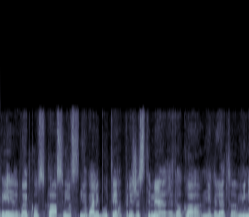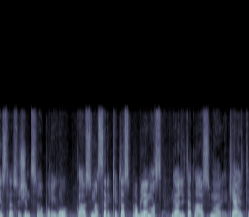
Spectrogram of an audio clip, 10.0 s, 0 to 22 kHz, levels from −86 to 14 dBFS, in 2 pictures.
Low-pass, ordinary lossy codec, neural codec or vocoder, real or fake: 10.8 kHz; AAC, 64 kbps; codec, 24 kHz, 1.5 kbps, HILCodec; fake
